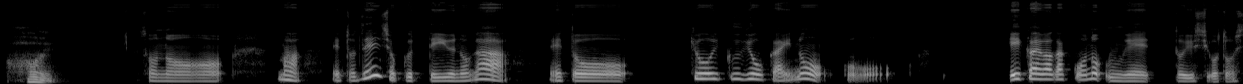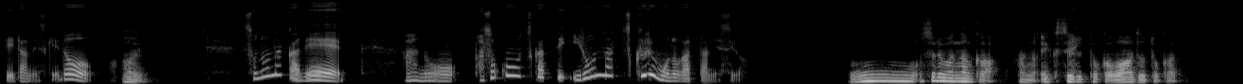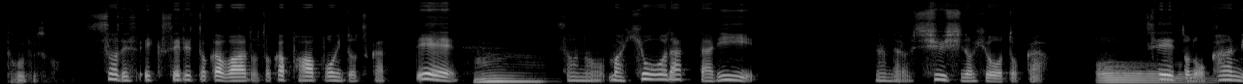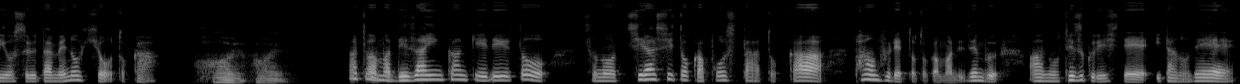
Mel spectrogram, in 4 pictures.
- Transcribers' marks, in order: none
- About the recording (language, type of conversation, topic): Japanese, podcast, スキルを他の業界でどのように活かせますか？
